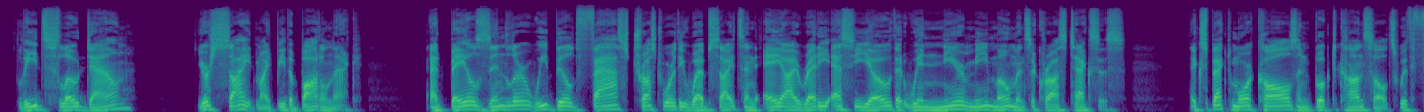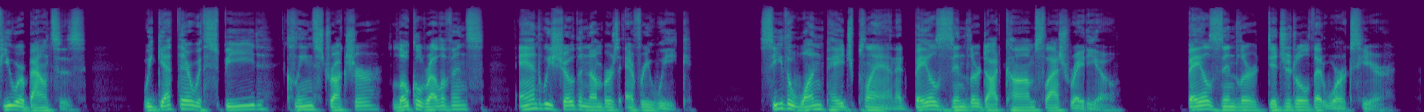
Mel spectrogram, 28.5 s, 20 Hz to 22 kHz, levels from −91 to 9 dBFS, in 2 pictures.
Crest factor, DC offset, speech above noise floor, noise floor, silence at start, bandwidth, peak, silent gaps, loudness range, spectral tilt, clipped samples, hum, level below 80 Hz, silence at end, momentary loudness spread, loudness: 22 dB; under 0.1%; 65 dB; -88 dBFS; 0.2 s; 17 kHz; -2 dBFS; none; 3 LU; -5 dB/octave; under 0.1%; none; -56 dBFS; 0.35 s; 8 LU; -24 LUFS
